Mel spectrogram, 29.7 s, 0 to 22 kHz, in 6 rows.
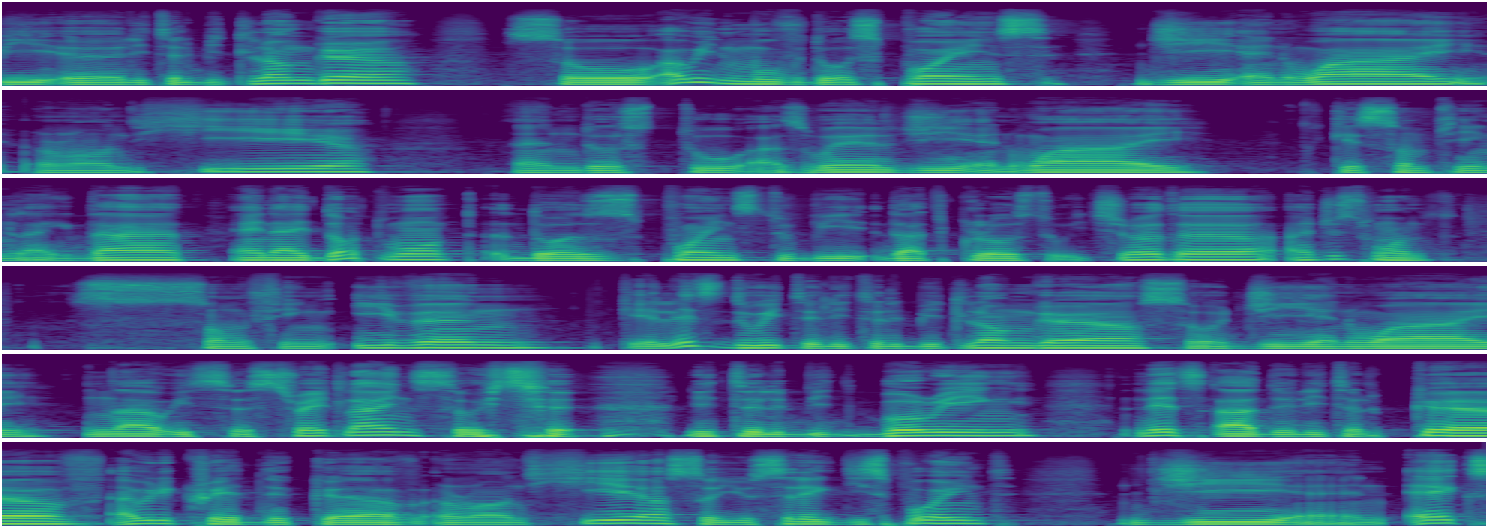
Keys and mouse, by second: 2.3 click, 3.8 g, 4.1 y, 5.0 click, 7.6 g, 7.8 y, 10.6 Escape, 10.6 g, 10.6 y, 12.4 g, 12.6 y, 13.4 click, 14.3 click, 14.7 g, 14.8 y, 15.6 click, 18.9 g, 19.1 y, 21.1 middle click, 22.8 click, 24.9 click, 25.1 g, 25.1 y, 25.2 middle click, 28.5 g, 29.4 x.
